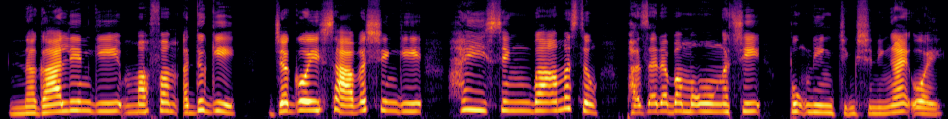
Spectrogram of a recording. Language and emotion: Manipuri, surprised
